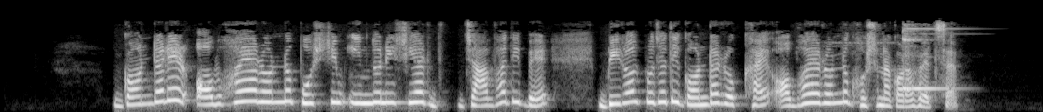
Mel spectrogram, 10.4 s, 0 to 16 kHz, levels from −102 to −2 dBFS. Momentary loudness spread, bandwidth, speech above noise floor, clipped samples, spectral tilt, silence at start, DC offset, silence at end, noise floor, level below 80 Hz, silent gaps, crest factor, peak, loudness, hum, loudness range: 8 LU; 8 kHz; 72 dB; under 0.1%; -4.5 dB/octave; 1.15 s; under 0.1%; 0.85 s; -86 dBFS; -60 dBFS; none; 14 dB; 0 dBFS; -15 LUFS; none; 2 LU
